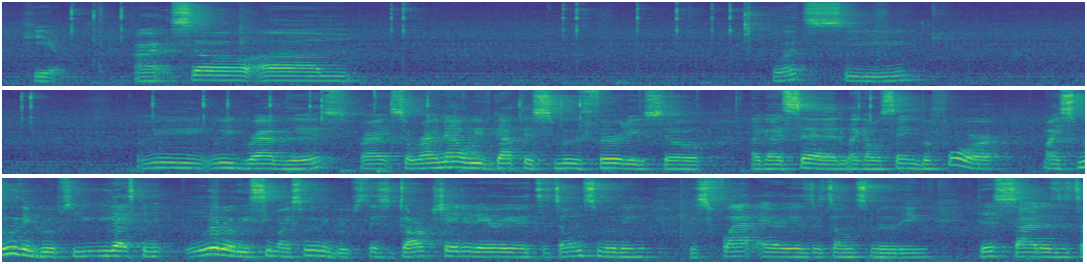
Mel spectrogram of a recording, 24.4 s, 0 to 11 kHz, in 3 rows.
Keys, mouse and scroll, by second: 0.7 alt+middle click, 2.9 click, 4.1 click, 4.7 alt+click, 5.3 click, 8.2 click, 9.2 alt+middle click, 9.9 alt+middle click, 10.4 click, 10.6 z, 11.0 alt+middle click, 12.0 alt+middle click, 12.4 alt+middle click, 13.0 F4, 13.2 F3, 13.6 F3, 14.5 click, 14.8 F4.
